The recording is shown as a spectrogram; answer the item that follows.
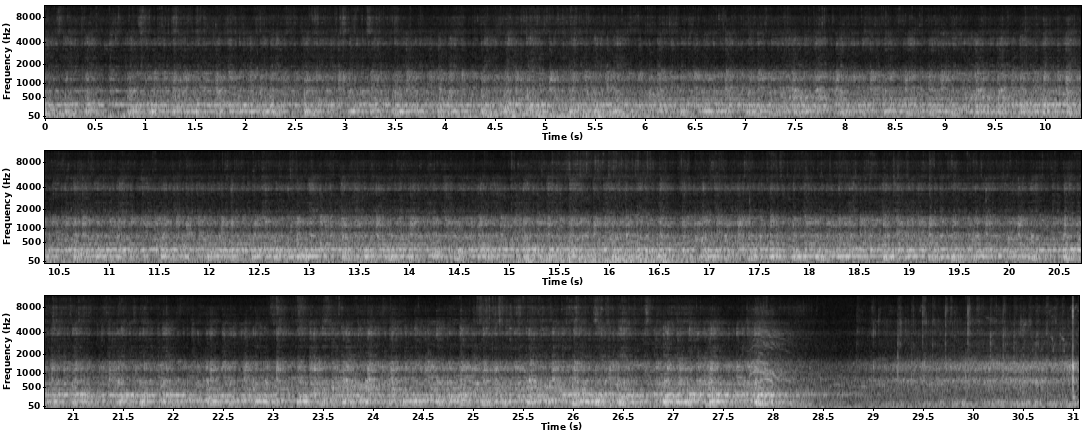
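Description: Fast, rapid Tahitian drumming of the kind that accompanies ʻōteʻa dance, a dense rolling drum beat that cuts off suddenly about two seconds before the end.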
